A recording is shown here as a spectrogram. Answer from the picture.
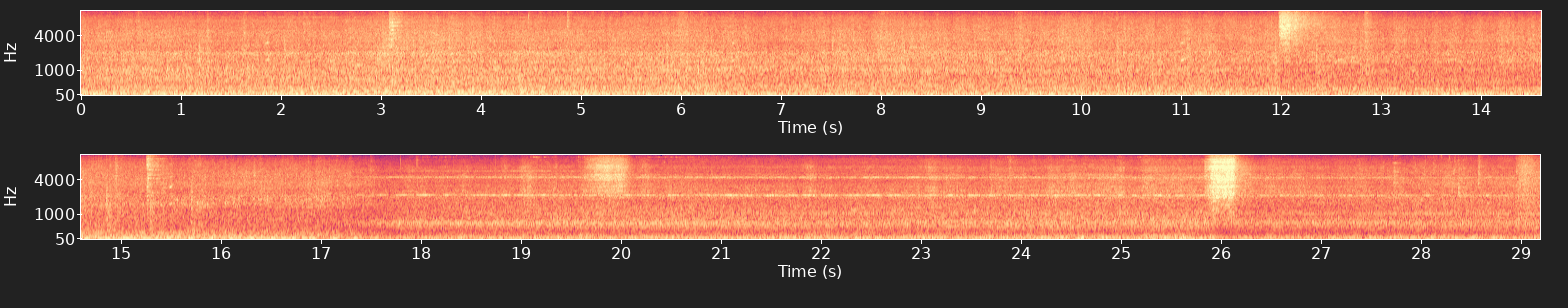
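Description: A freight train rolling past, its wheels rumbling and clattering on the rails. A little over halfway through the deep rumble falls away and a steady high-pitched wheel squeal sets in, with a few sharp clanks along the way.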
